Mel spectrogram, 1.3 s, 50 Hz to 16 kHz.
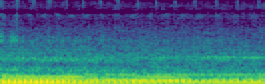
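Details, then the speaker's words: Suzuki Cappuccino with idle problems: raised, slightly wavering idle with a faint hiss; squeezing a vacuum line drops idle to about 1100 rpm, owner suspects a leak from oversized vacuum lines; high idle, unconfirmed. "I can't check obviously I'm only one person but I let it go it gets higher I squeeze lower so I think there's a leak there"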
